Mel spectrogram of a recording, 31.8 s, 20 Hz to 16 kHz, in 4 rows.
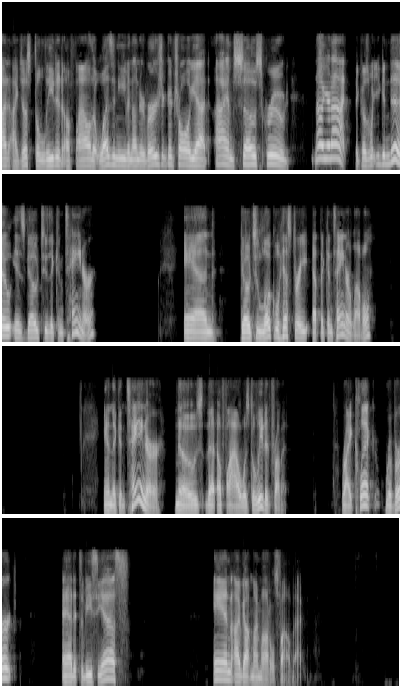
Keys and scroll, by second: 8.2 super+Up, 29.7 super+Up.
